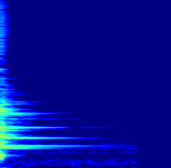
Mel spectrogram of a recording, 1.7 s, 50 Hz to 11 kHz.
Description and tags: Metal Timbale left open 016
garage, conga, drum, trash, timbale, real, record, kit, god, home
